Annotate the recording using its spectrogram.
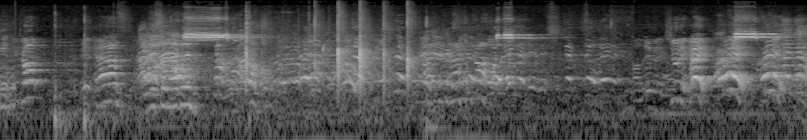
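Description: Players' voices calling out across an open football pitch, with a few sharp knocks or claps about five to six seconds in.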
